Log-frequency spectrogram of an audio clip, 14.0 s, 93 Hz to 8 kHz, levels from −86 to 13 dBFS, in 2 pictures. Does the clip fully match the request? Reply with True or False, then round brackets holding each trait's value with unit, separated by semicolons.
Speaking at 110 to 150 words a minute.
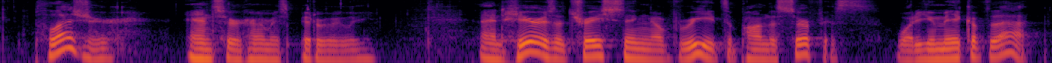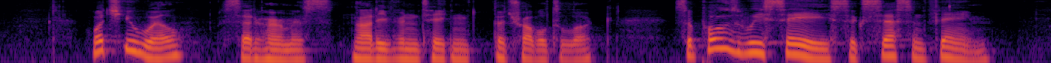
False (165 wpm)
